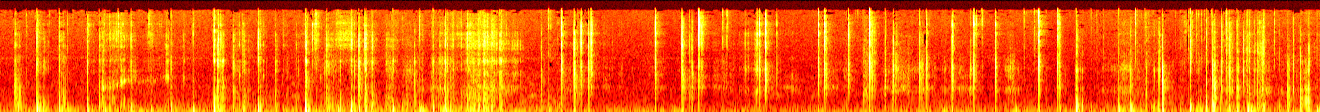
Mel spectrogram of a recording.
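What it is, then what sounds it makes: Rattan and mosaic coaster. Long metal nail tips scratch and tap a round rattan and mosaic coaster. Dense, rapid, sharp clicks and taps mix with bright, dry scratchy rasps, with the heaviest scraping in the first few seconds. Each tap stops almost at once, with no ring.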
